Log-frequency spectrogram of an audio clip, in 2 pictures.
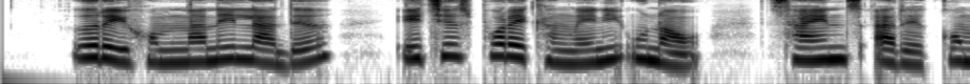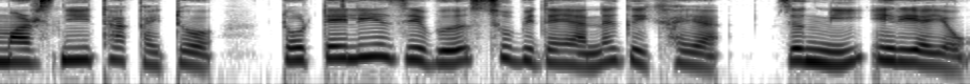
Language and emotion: Bodo, neutral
